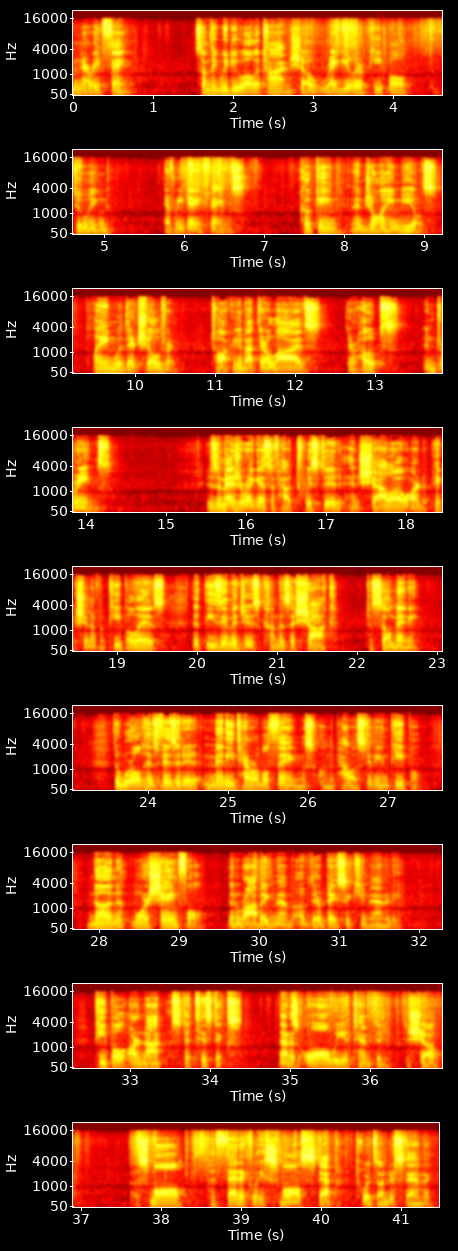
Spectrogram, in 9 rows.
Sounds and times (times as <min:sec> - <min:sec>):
Male speech, man speaking: 0:00.0 - 0:00.8, 0:01.5 - 0:06.8, 0:07.4 - 0:14.4, 0:15.5 - 0:22.8, 0:23.6 - 0:31.9, 0:32.6 - 0:37.0, 0:37.6 - 0:41.4.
